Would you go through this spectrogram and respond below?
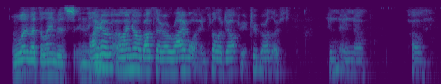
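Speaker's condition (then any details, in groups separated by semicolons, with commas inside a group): Tongue cancer; possibly genetic, possibly passive smoke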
